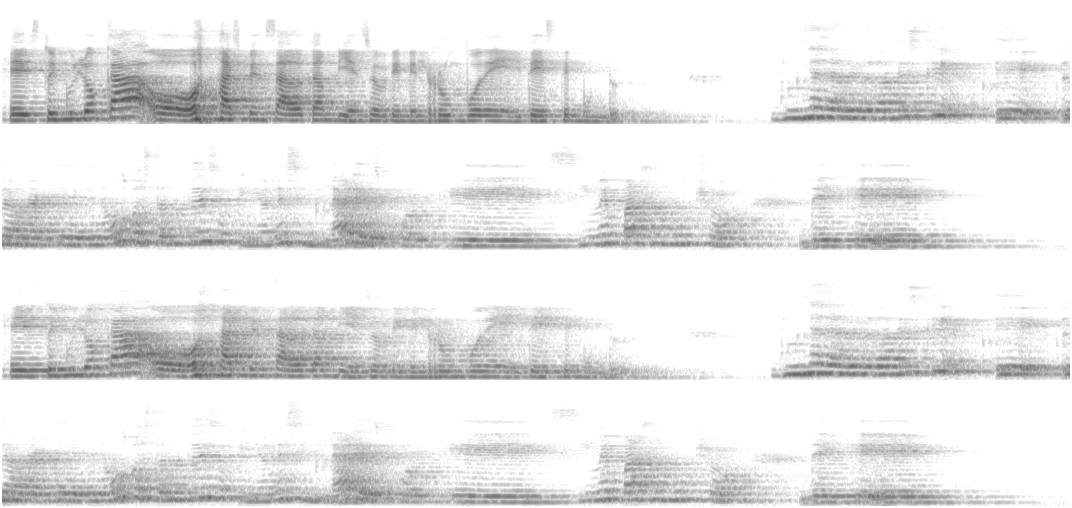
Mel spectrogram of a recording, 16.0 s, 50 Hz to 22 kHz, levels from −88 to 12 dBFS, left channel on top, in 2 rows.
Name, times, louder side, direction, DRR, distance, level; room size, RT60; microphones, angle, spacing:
voice 1, 0.1-4.7, left 5 dB, 80° left, 8 dB, 0.4 m, -32 dB
voice 2, 5.8-7.1 7.5-12.0 12.3-14.8, equal, 10° left, -4 dB, 2.6 m, -42 dB
9.0 x 8.5 x 2.6 m, 1.2 s
head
